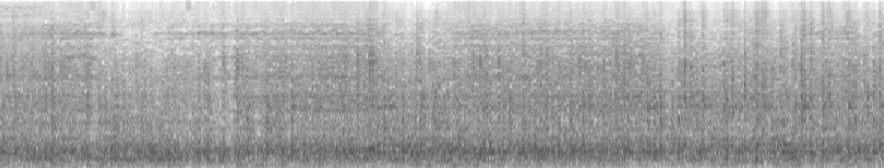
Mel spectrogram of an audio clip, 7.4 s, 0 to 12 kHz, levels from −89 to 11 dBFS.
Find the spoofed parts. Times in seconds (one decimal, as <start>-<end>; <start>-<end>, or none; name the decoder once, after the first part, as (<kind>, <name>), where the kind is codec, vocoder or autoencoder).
6.0-6.7 (codec, HILCodec)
